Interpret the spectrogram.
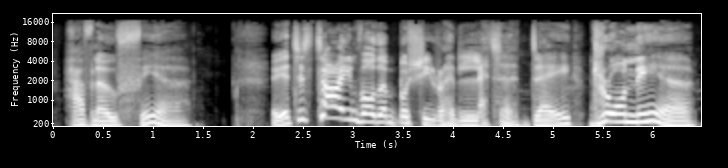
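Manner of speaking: slow, dramatic proclamation; announcer voice. Acted. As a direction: proclaim it grandly. Jingle-style announcement.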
